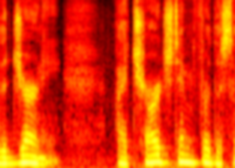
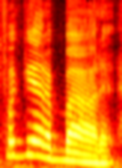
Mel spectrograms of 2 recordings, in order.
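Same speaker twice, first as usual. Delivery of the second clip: higher, louder New York accent, "Forget about it" hammed up; 6 semitones higher, 4 dB louder than usual. Host tops the friend's New York bit, louder and hammed up. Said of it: "New York accent would go".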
